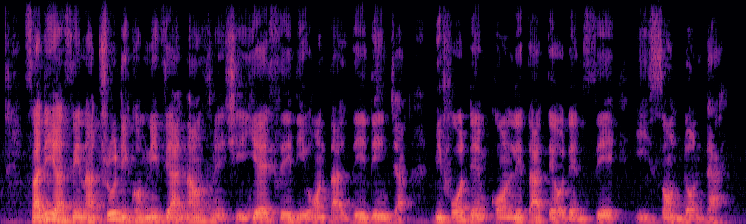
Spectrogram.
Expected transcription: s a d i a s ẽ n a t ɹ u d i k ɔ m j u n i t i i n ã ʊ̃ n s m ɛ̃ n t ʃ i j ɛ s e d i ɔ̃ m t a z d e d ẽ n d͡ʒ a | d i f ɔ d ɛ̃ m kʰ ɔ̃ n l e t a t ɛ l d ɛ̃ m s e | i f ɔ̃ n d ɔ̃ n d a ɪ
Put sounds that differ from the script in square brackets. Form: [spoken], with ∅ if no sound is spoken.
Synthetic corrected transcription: s a d i a s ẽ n a t ɹ u d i k ɔ m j u n i t i [a] n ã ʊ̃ n s m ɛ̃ n t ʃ i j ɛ s e d i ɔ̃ [n] t a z d e d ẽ n d͡ʒ a | [b] i f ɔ d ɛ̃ m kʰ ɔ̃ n l e t a t ɛ l d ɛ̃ m s e | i [s] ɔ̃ n d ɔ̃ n d a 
